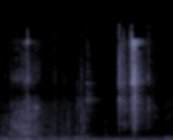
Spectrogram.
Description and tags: Picking up some quarters from the floor then holding them in my hand.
